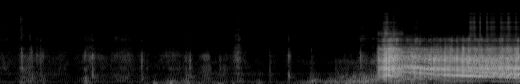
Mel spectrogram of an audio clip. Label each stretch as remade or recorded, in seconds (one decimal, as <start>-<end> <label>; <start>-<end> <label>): 0.0-5.2 remade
